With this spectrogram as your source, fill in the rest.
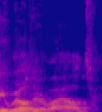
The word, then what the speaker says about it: WilderWilds: Oh yeah, almost everyone pronounces it WilderWilds when they just see it now, which makes sense. But Yeah. it's meant to be WilderWilds, which is So, tell us about yourself, a little bit about yourself.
